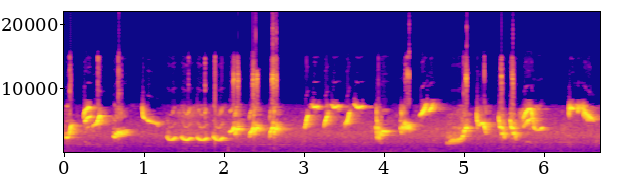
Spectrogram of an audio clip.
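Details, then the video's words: Orange-headed thrush in a master song recording: continuous lively song of varied whistled slurs, trills and high squeaky notes delivered rapidly for several seconds. "Masteran Suara Anis Kembang"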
